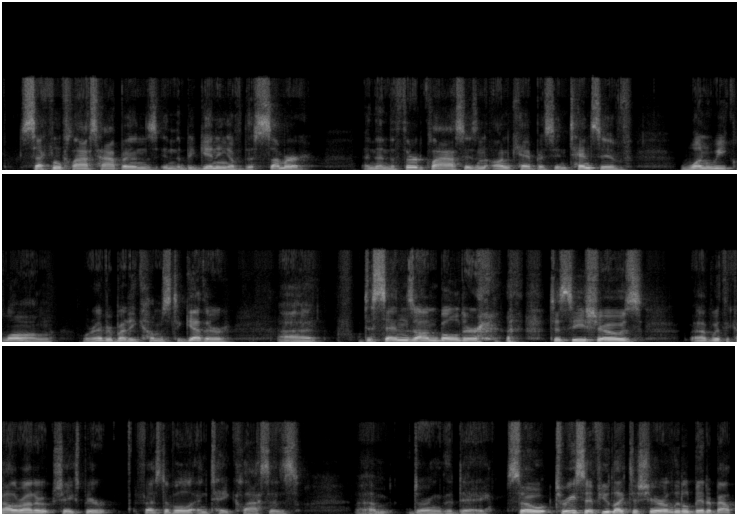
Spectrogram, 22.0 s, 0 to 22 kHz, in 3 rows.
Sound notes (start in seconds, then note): 12.0 laughing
